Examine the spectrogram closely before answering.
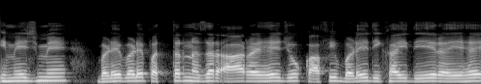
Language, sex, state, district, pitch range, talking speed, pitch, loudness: Hindi, male, Maharashtra, Aurangabad, 145-160 Hz, 175 wpm, 155 Hz, -11 LUFS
